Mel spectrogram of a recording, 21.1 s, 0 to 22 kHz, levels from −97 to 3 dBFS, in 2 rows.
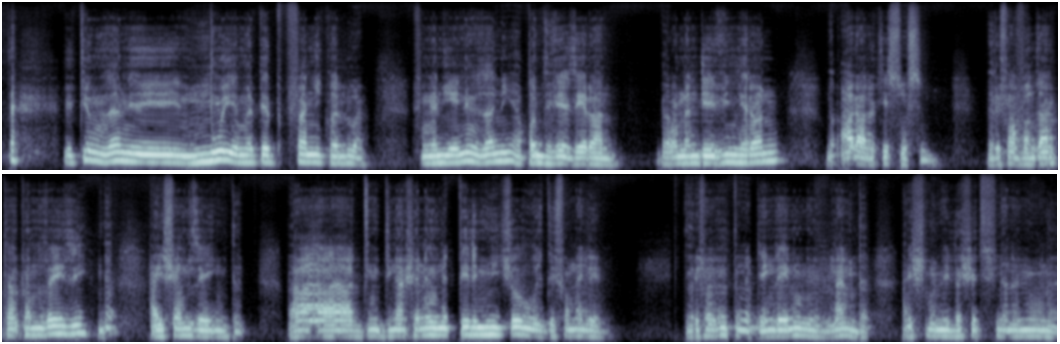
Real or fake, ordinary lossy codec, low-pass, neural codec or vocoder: fake; none; none; codec, 44.1 kHz, 1.7 kbps, Pupu-Codec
